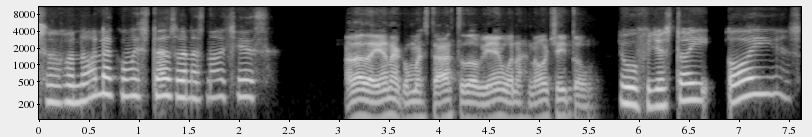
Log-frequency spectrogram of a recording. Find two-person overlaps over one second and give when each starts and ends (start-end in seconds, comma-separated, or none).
none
